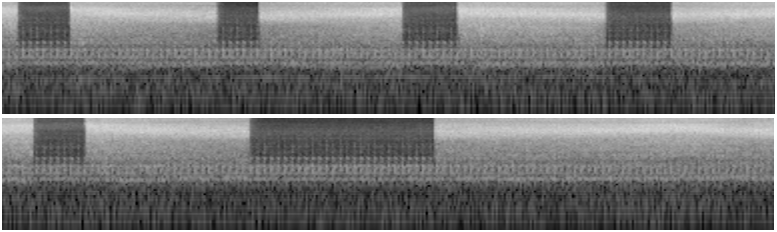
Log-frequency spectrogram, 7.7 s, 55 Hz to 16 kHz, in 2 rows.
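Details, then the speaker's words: Paasche airbrush on a Master Airbrush TC-40T compressor, paint thinned about 50% with water: clean hissing bursts about a second long with short pauses as the trigger is worked; spraying normally. "So as you can see now, it's nice and watery in there. I put like about 50% water in there."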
